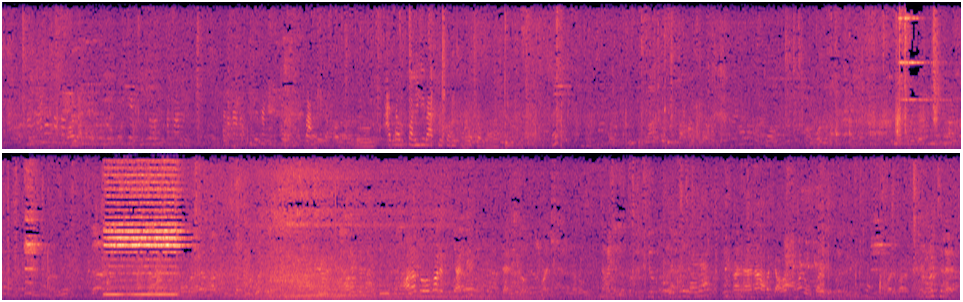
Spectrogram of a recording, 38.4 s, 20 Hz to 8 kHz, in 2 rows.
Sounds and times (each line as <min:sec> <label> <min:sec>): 0:00.0 people talking in street side 0:38.3
0:06.6 car bikes are moving 0:33.8
0:19.6 car horn 0:20.0
0:21.0 car horn 0:23.1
